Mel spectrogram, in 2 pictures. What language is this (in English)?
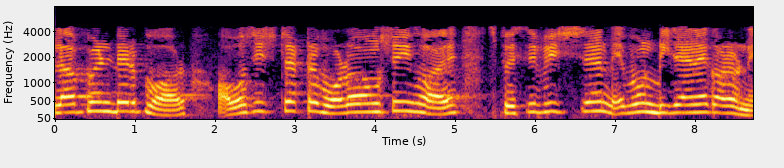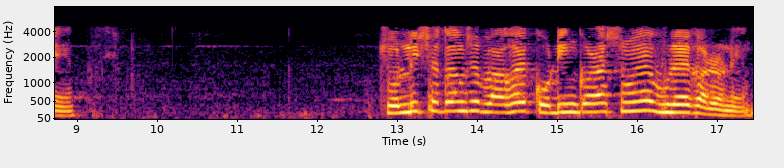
Bangla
